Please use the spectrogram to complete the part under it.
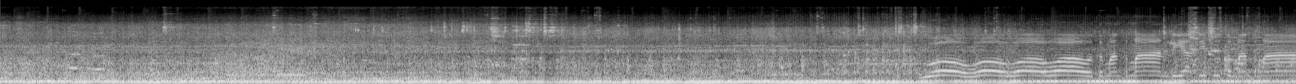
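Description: A bulldozer blade scrapes and pushes loose dirt and rocks.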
